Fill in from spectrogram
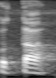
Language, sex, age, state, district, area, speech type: Punjabi, male, 45-60, Punjab, Rupnagar, rural, read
